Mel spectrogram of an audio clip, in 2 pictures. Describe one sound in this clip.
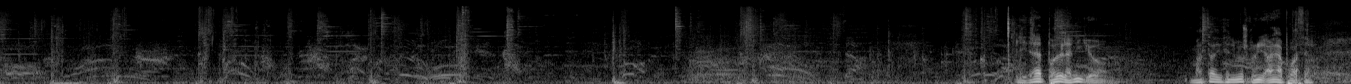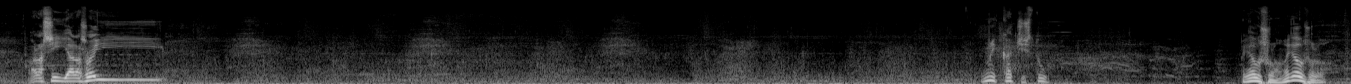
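Blades clash and bodies thud in a fast fight.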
